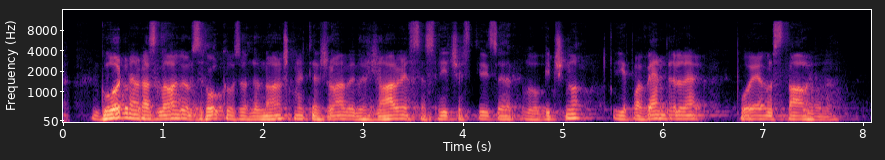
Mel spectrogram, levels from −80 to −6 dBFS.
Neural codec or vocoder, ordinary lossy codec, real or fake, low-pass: codec, 24 kHz, 1.5 kbps, HILCodec; none; fake; 10.8 kHz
